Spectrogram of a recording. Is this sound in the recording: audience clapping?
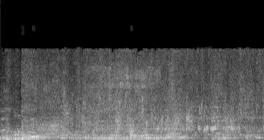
no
